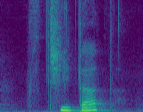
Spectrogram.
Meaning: to add
- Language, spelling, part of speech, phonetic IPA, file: Czech, sčítat, verb, [ˈst͡ʃiːtat], Cs-sčítat.ogg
